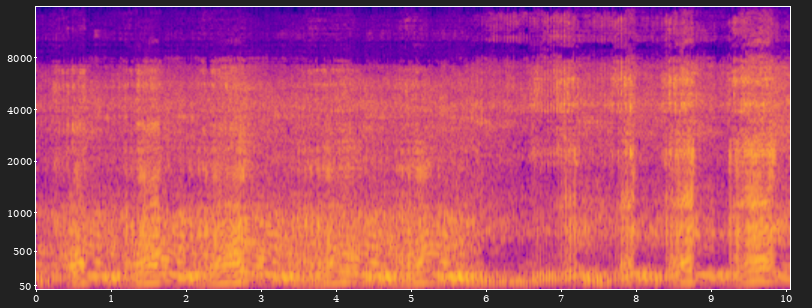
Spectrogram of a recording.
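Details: Honda XRM 125 small single fires up with its new battery after carburetor reinstalled following hard-starting; it keeps running, blipping up and settling back without stalling or coughing. Carburetor now fuelling properly, normal idle.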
